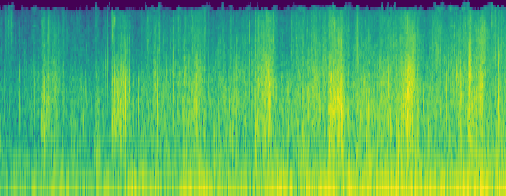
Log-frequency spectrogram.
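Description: Footsteps walking across a golf course at St Andrews, a steady series of soft, gritty steps over a faint background hiss.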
